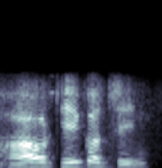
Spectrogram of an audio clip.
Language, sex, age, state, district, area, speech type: Odia, male, 45-60, Odisha, Malkangiri, urban, conversation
